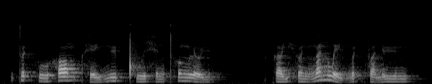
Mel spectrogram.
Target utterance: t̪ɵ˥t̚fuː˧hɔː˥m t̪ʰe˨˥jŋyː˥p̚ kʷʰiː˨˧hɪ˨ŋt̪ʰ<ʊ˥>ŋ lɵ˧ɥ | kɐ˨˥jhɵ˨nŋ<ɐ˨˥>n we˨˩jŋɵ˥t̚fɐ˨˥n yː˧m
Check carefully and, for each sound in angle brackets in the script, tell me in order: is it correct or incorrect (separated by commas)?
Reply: correct, incorrect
